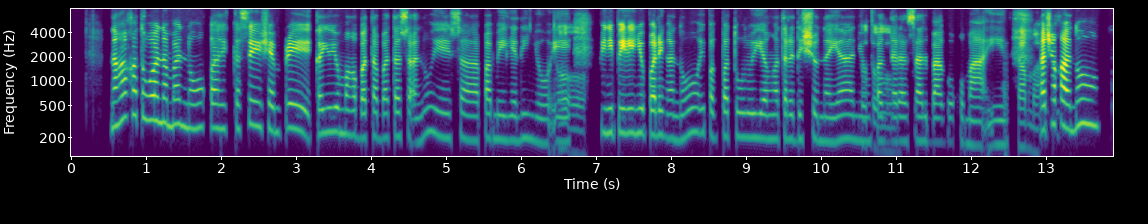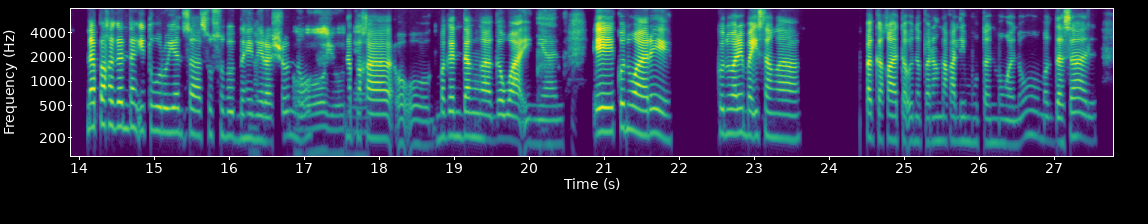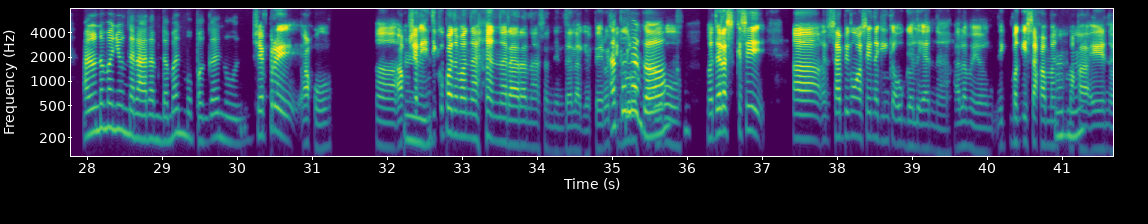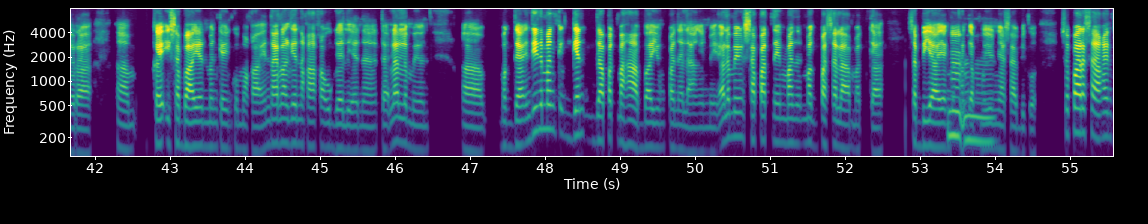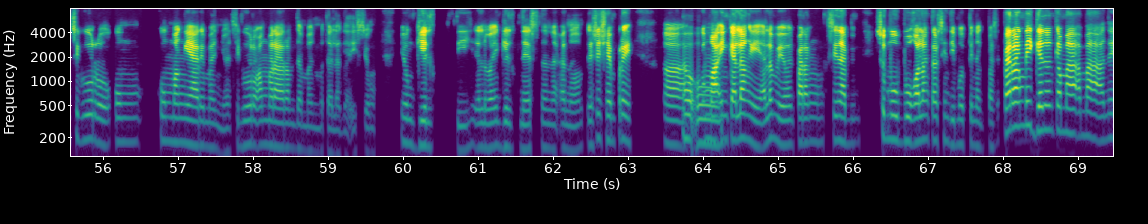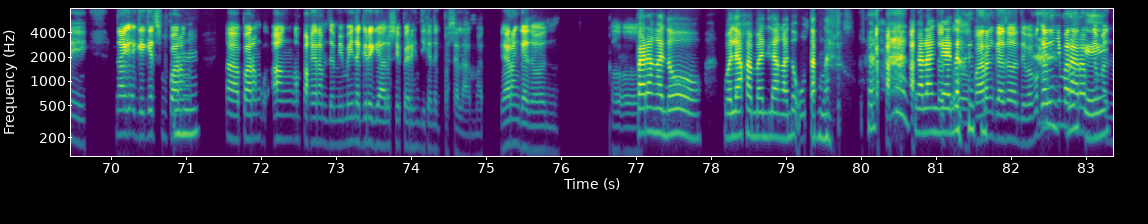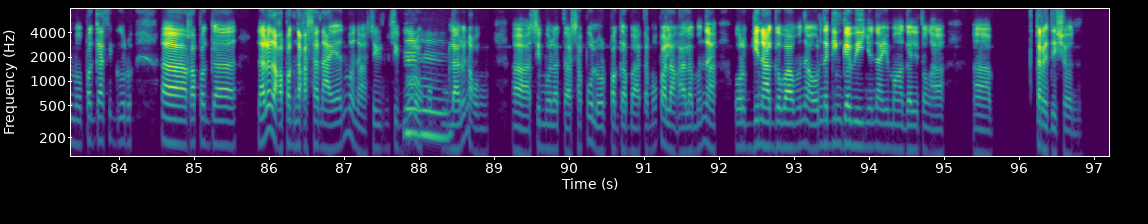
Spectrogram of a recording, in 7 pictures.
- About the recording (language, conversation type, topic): Filipino, podcast, Ano ang kahalagahan sa inyo ng pagdarasal bago kumain?
- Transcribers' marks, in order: laugh; chuckle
